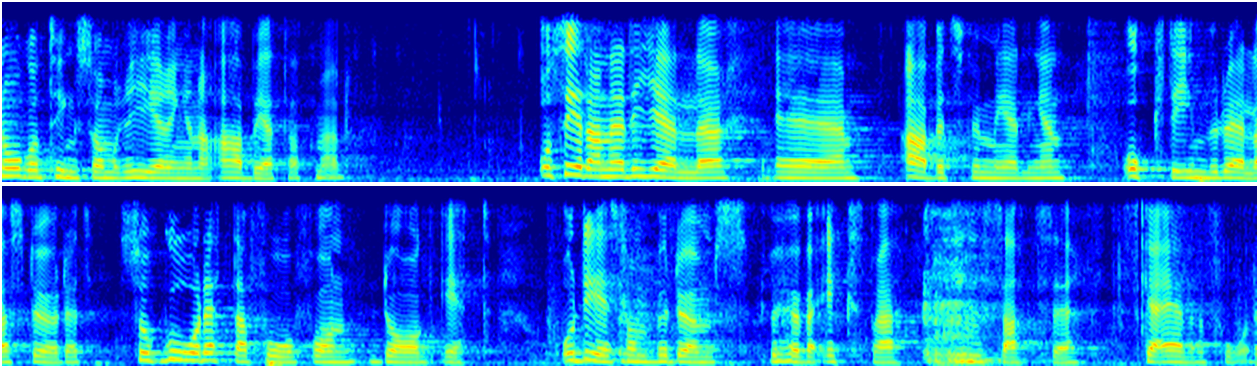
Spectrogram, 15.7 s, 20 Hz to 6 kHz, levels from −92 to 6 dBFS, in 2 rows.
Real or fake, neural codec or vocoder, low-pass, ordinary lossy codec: real; none; 5.4 kHz; none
